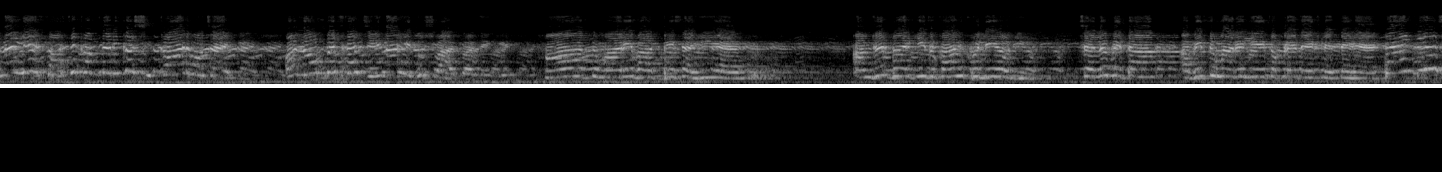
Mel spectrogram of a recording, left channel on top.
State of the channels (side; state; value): right; silent; digital silence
